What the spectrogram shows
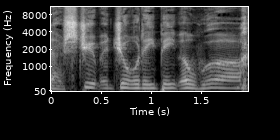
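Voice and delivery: put-on London-accented villain voice. Repeating the imitation of the rival's reaction: East End accent. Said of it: "he sounds like he's from the East End".

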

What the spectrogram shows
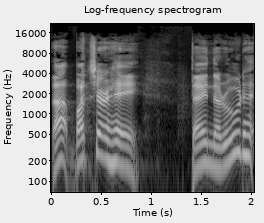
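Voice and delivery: accent from Ballymena. Showing another speaker how a Ballymena accent should go: Ballymena accent. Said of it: "that more like a Ballymena accent".

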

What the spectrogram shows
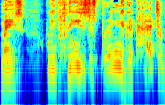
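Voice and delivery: mock exasperated, fed-up tone. Retelling asking him again to bring the ketchup, acting angry. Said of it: "I'm getting so bloody angry".

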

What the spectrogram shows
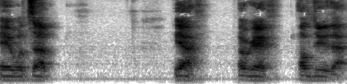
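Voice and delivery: mock cold, distant, detached, uninvolved tone. Imitating a partner answering the phone: imitating a cold, detached partner. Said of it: "they're very cold and detached".

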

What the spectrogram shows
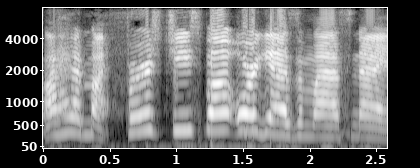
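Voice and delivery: loud, high-pitched yell. Retelling what a friend blurted out on walking in: imitating someone yelling. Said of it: "That's what she yelled".

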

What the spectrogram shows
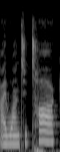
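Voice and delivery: ordinary delivery

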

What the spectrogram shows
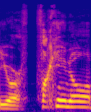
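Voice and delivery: high, put-on French accent in English. Retelling hearing someone at a venue start to say this, French accent. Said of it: "heard somebody in a French accent starting to say".

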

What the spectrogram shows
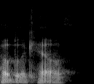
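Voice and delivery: acted muttering under the breath. Retelling a teacher's scoffing reply: imitating words muttered under the breath. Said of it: "and under his breath, he said".

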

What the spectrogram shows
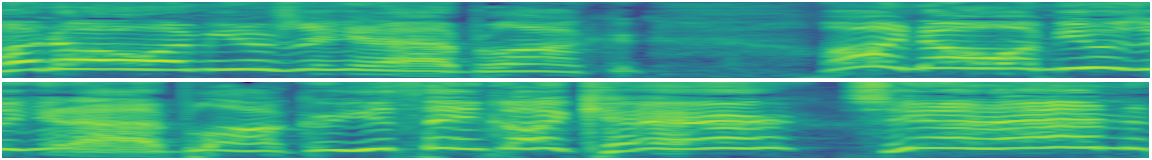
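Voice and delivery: bad put-on voice, pitched very high. Repeating the other speaker's line as a bad Jerry Seinfeld impression. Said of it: "you kinda sound like Jerry Seinfeld".

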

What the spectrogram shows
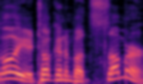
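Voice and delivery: put-on botched Minnesota accent. Imagining what someone living in Minnesota would say, failed Minnesota accent. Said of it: "why are you Irish?".

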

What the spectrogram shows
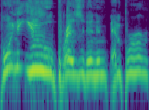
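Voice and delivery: put-on wrestling promo shouting.

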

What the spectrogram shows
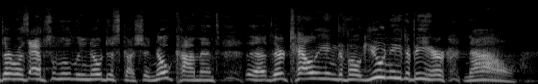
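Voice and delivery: loud, frantic, freaked-out urgent delivery. Retelling a phone call from a caller who was freaking out: imitating Darcy freaking out. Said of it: "she was freaking".

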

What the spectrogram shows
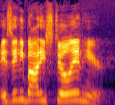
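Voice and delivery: loud searching yell, calling out. Telling how a man ran back into the smoke, imitating someone yelling out. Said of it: "he starts yelling out".

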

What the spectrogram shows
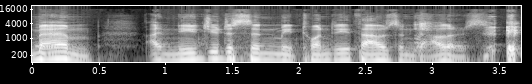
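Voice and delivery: impression of an Indian accent. Asked to do the voice they're known for, speaker performs it: Indian accent. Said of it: "That's racist. Not every Indian is".

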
